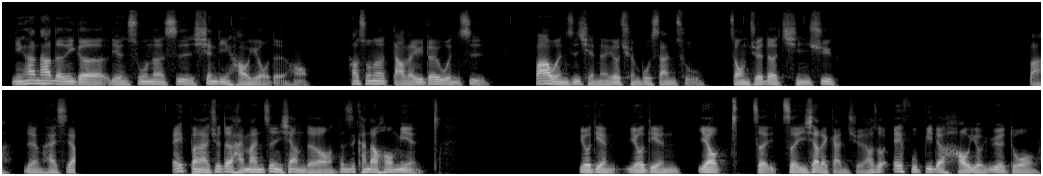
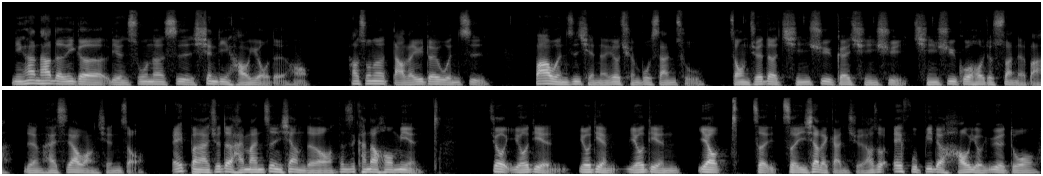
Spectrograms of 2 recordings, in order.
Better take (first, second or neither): second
